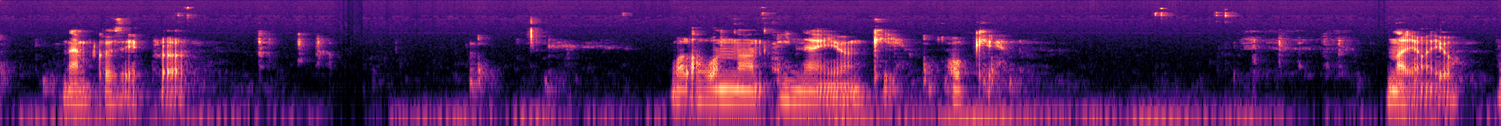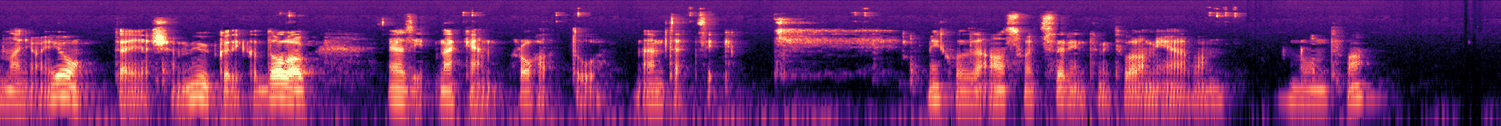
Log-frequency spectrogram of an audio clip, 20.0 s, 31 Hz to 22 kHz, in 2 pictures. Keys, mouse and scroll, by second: 1.1 click, 1.7 p, 2.7 scroll up 1, 3.1-3.7 alt+middle click, 4.1-5.0 click, 5.1-6.1 alt+middle click, 6.3 scroll down 1, 6.5 alt+middle click, 7.6 click, 8.5 F4, 9.0 scroll down 1, 9.4-10.0 alt+middle click, 10.2-10.8 scroll up 1, 11.0 middle click, 11.8 click, 12.0 F4, 13.0 click, 16.0-16.6 alt+middle click, 17.0 scroll up 1, 18.0 click, 18.4 scroll down 1, 18.7 middle click.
